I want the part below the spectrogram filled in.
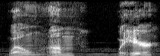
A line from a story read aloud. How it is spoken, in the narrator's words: I said, twisting my fingers nervously in my lap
